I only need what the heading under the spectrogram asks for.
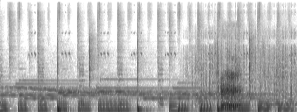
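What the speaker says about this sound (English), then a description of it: "That darn dog is guarding his neighborhood." Ruffo, a guard dog in the point-and-click game DarkestVille Castle, barks in repeated loud, evenly spaced bursts over a steady musical background, with a brief rising growl or yelp near the end.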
